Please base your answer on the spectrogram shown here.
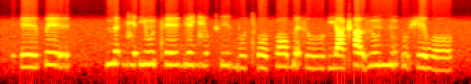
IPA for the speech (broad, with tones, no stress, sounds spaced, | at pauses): ʔ e˨ ɪ̯ p ḛ˦˨ ɪ̯ | n ɛ˦ ʔ d͡ʑ ɛ˦ ʔ j ũ˦ tʰ e˦ ɪ̯ ɡ e˦ d͡ʑ o̰˦˨ kʰ i˦ b u˨ tʰ o˨ k ɔ˦ b ɛ̰˦˨ sʰ u˨ | j ä˨ kʰ a̰˦˨ ʊ̯ z ũ˦ ɲ ũ˦˨ ʔ ṵ˦˨ ʃ e˦ w o˨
